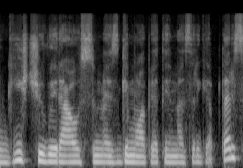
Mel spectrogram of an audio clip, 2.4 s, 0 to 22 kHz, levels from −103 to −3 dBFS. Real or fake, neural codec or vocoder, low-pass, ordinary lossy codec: real; none; 14.4 kHz; Opus, 16 kbps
